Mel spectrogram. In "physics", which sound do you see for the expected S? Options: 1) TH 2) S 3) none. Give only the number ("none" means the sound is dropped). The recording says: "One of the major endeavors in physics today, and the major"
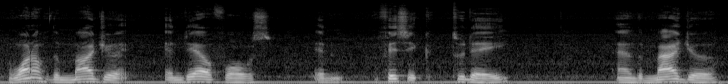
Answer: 3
